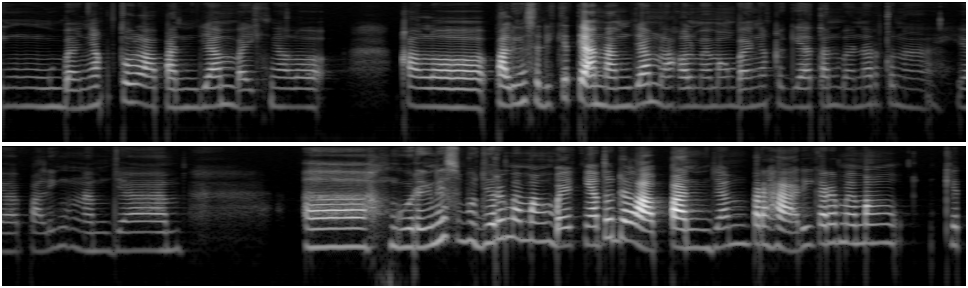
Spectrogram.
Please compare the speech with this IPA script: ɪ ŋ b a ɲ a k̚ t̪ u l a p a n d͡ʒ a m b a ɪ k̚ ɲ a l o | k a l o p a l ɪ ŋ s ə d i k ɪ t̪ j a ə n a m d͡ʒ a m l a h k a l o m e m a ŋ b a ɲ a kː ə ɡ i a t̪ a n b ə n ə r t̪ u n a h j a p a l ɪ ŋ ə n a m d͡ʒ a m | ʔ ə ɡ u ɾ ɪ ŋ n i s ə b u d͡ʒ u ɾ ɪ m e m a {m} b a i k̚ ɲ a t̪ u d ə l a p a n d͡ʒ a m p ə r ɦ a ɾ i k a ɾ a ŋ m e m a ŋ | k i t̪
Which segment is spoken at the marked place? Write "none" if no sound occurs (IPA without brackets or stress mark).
ŋ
